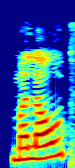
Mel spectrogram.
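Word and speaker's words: Malaudh: एक आपका फोर्ट है मलात फोर्ट प्रोनंसिएशन यही है मलो ठीक है स्पेलिंग मलो ठीक है मलो तो इट इज लोकेटेड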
